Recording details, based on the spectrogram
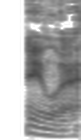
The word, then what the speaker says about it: Aloy: Is it Aloy or Alloy? – It's Aloy. – Aloy, I thought so.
